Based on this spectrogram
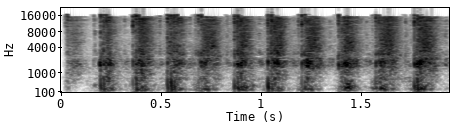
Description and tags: Aggressively spritzing a spray bottle
Like you're really mad at the plants, but you still want to feed them. (Or you're otherwise excising your aggression via watering plants.)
